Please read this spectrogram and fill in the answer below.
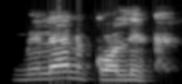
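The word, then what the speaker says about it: melancholic: मिलन कोलिक। यहां पे हम सी एच का उच्चारण क करते हैं।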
